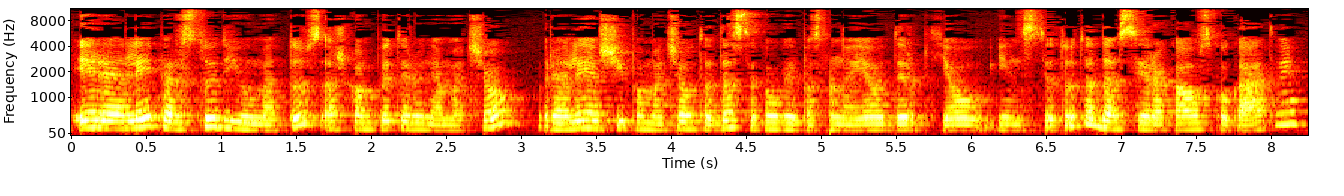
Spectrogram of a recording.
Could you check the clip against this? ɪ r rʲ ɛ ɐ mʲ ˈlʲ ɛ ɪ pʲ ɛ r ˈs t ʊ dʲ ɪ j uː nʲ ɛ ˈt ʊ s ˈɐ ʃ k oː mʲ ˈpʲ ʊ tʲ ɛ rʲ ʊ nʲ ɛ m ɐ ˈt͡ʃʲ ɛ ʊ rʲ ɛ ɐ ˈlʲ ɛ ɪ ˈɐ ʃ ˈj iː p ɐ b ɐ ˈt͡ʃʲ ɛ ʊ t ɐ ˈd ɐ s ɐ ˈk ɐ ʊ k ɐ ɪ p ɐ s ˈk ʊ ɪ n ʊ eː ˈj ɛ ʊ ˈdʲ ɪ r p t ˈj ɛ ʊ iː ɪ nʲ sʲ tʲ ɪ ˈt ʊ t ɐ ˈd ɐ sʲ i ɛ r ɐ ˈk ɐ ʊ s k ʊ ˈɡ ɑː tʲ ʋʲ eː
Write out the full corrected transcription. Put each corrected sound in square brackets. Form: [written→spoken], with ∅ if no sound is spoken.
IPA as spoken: ɪ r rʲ ɛ ɐ [mʲ→∅] ˈlʲ ɛ ɪ pʲ ɛ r ˈs t ʊ dʲ ɪ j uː [nʲ→mʲ] ɛ ˈt ʊ s ˈɐ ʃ k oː mʲ ˈpʲ ʊ tʲ ɛ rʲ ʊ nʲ ɛ m ɐ ˈt͡ʃʲ ɛ ʊ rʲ ɛ ɐ ˈlʲ ɛ ɪ ˈɐ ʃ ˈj iː p ɐ [b→m] ɐ ˈt͡ʃʲ ɛ ʊ t ɐ ˈd ɐ s ɐ ˈk ɐ ʊ k ɐ ɪ p ɐ s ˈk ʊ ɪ n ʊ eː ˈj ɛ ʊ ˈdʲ ɪ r p t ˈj ɛ ʊ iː ɪ nʲ sʲ tʲ ɪ ˈt ʊ t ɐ ˈd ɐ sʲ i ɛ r ɐ ˈk ɐ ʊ s k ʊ ˈɡ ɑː tʲ ʋʲ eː

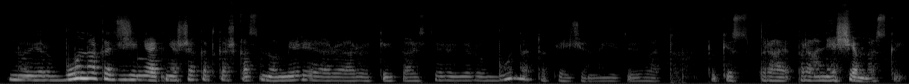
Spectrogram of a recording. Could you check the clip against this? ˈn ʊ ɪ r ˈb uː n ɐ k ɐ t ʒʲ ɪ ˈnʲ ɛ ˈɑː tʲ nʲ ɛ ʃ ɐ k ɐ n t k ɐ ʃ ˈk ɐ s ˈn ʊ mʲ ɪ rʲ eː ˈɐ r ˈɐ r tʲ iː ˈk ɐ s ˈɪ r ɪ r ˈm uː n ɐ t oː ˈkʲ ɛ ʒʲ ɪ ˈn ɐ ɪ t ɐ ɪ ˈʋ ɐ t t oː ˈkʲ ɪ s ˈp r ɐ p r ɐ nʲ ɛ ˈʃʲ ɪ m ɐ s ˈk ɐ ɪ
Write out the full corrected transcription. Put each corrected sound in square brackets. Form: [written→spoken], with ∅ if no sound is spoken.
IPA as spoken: ˈn ʊ ɪ r ˈb uː n ɐ k ɐ t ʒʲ ɪ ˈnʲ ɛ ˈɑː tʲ nʲ ɛ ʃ ɐ k ɐ [n→∅] t k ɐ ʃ ˈk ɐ s ˈn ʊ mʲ ɪ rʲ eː ˈɐ r ˈɐ r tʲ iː ˈk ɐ s ˈɪ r ɪ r [ˈm→ˈb] uː n ɐ t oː ˈkʲ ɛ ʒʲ ɪ ˈn ɐ ɪ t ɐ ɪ ˈʋ ɐ t t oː ˈkʲ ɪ s ˈp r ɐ p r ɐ nʲ ɛ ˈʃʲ ɪ m ɐ s ˈk ɐ ɪ

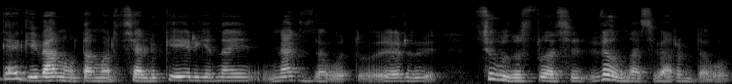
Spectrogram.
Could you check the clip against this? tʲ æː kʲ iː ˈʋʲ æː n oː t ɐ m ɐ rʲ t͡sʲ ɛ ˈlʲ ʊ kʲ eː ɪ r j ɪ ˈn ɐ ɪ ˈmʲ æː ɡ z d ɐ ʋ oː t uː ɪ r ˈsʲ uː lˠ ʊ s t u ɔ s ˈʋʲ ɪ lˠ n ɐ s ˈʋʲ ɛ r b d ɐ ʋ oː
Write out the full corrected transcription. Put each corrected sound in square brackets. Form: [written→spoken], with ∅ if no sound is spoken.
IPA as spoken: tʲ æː [kʲ→ɡʲ] iː ˈʋʲ æː n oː t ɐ m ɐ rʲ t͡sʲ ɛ ˈlʲ ʊ kʲ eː ɪ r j ɪ ˈn ɐ ɪ ˈmʲ æː ɡ z d ɐ ʋ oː t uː ɪ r ˈsʲ uː lˠ ʊ s t u ɔ s ˈʋʲ ɪ lˠ n ɐ s ˈʋʲ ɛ r b d ɐ ʋ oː

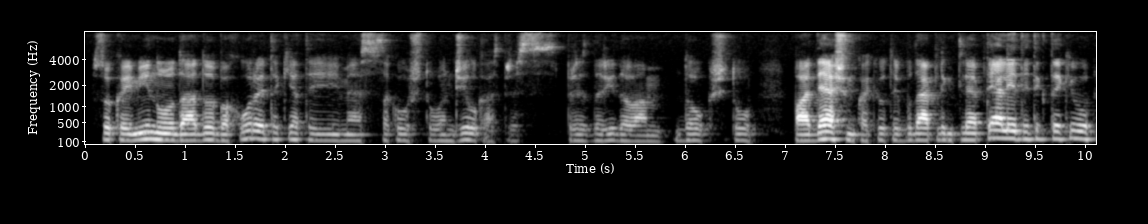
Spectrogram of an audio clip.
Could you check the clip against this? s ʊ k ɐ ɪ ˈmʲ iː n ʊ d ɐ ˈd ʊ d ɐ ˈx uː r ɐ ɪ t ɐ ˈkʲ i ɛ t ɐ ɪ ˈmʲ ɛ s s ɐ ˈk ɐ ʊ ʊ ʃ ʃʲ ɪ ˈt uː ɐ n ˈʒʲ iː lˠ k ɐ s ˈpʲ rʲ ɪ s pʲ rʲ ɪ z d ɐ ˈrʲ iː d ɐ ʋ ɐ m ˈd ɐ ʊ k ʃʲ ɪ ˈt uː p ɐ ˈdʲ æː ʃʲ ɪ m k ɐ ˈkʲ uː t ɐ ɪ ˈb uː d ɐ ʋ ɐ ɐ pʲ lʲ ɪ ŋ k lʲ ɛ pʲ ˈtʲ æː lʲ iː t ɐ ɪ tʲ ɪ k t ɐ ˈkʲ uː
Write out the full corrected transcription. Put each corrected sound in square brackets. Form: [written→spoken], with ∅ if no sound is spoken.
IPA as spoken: s ʊ k ɐ ɪ ˈmʲ iː n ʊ d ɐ ˈd ʊ [d→b] ɐ ˈx uː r ɐ ɪ t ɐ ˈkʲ i ɛ t ɐ ɪ ˈmʲ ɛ s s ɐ ˈk ɐ ʊ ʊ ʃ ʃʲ ɪ ˈt uː ɐ n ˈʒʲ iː lˠ k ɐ s ˈpʲ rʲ ɪ s pʲ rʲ ɪ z d ɐ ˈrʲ iː d ɐ ʋ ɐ m ˈd ɐ ʊ k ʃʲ ɪ ˈt uː p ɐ ˈdʲ æː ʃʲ ɪ m k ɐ ˈkʲ uː t ɐ ɪ ˈb uː d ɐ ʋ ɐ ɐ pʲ lʲ ɪ ŋ k lʲ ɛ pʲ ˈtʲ æː lʲ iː t ɐ ɪ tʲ ɪ k t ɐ ˈkʲ uː

